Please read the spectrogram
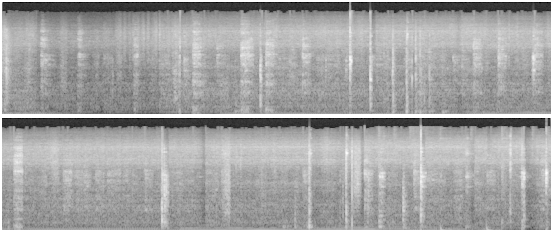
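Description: Wooden rolling pin rolling out floured dumpling dough on a stone countertop: a low rumble as it rolls, with many scattered knocks and clicks of the pin against the counter, starting a few seconds in.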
